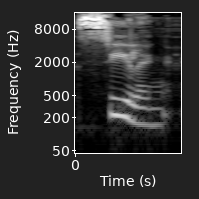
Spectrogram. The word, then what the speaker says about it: ceiling: So we had 3 CE words there and they were all pronounced with a S sound. We had celebrate, centimetre and ceiling, and that's our second rule.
